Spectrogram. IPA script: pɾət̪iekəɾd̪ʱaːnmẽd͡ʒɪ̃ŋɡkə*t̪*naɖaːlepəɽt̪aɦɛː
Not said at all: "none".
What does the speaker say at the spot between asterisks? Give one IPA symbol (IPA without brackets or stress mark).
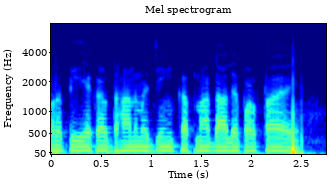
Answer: t̪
